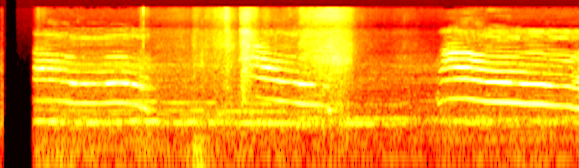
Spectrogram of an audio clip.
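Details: A cat calls out after catching a mouse, giving three long meows that slide down in pitch, the middle one shorter and mixed with brief rustling noises, against a constant low background hum.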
